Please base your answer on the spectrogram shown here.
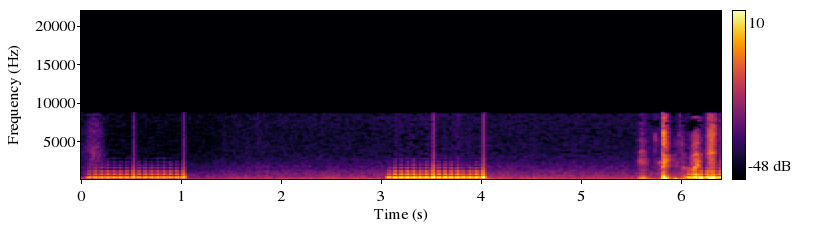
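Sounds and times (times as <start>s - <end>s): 
telephone ringback tone of an unanswered call: 0.0s - 1.1s, 3.0s - 4.1s, 6.0s - 6.3s.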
